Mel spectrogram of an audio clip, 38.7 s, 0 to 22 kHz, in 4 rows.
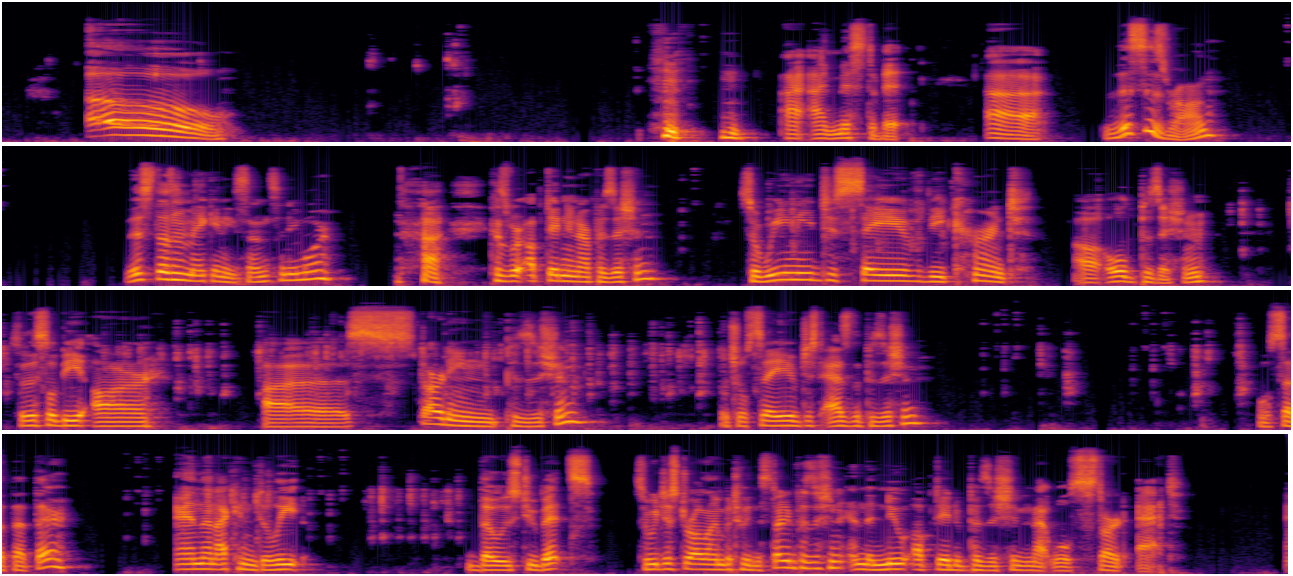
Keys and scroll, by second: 25.1 ctrl+s, 27.1 ctrl+c, 28.1 ctrl+v, 28.2 ctrl+s, 33.0 ctrl+s.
